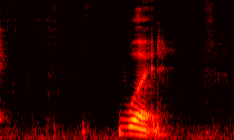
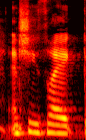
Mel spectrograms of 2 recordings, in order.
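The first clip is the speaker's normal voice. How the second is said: normal talking voice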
